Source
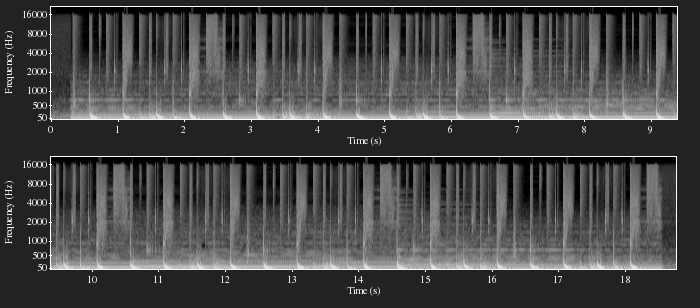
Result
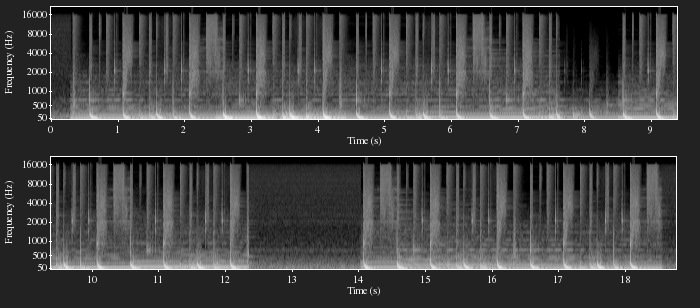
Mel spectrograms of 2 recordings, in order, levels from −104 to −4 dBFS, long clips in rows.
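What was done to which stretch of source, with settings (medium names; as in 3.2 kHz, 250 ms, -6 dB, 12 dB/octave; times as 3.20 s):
2.46–4.42 s: bass shelf 180 Hz +9 dB
7.62–8.50 s: band-pass filter 190 Hz, Q 1.1
12.35–14.03 s: room tone
whole clip: de-hum 234.7 Hz, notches 26; trim -3 dB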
